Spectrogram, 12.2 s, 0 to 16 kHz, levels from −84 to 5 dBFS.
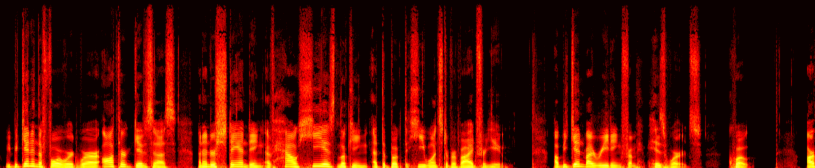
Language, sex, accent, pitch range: English, male, American, 115-160 Hz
